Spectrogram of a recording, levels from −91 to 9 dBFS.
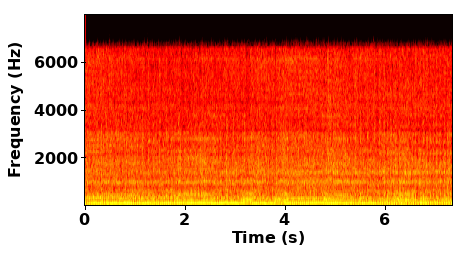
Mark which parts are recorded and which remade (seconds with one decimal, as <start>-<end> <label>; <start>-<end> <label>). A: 0.0-4.1 remade; 4.1-5.3 recorded; 5.3-6.7 remade; 6.7-7.4 recorded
